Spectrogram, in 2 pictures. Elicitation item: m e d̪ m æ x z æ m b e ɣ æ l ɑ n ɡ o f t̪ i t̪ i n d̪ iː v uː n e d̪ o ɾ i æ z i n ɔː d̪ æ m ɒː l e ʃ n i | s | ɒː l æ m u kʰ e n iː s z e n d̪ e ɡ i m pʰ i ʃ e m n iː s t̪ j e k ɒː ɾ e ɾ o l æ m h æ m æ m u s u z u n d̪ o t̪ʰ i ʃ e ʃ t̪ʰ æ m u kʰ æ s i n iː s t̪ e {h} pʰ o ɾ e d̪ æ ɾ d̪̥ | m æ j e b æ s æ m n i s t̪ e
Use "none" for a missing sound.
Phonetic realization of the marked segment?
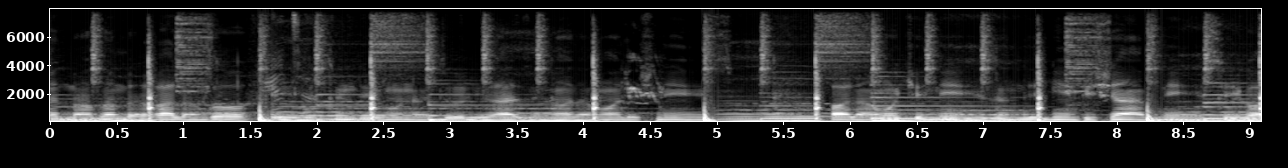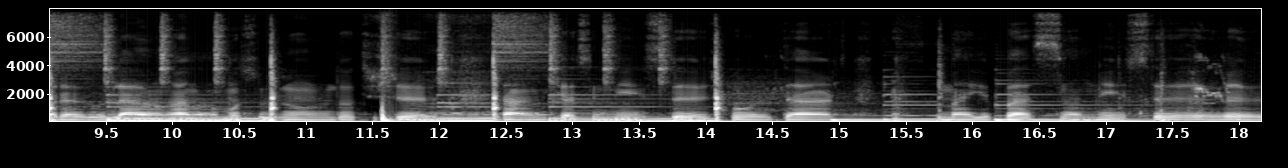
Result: ʃ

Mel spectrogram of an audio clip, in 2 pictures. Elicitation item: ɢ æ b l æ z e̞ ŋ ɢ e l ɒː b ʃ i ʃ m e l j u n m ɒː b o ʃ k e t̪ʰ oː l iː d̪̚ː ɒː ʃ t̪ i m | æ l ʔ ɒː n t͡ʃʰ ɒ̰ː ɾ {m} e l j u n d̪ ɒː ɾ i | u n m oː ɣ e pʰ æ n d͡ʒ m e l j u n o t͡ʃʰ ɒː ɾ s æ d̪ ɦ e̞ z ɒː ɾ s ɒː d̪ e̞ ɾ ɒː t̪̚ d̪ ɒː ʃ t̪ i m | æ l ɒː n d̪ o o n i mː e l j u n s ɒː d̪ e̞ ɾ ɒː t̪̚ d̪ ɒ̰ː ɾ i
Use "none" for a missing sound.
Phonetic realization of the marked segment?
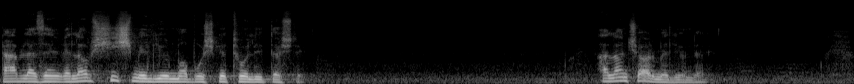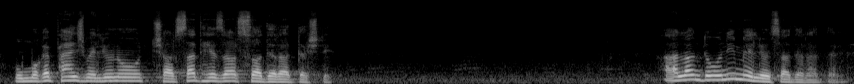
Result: m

